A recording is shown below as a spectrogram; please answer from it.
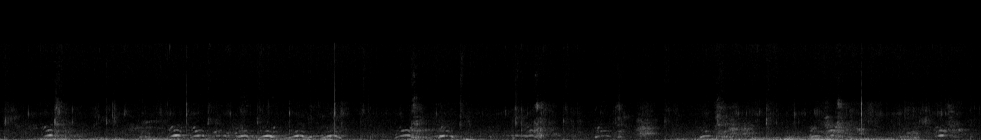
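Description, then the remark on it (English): Dogs yip and whine in quick bursts over a low scuffling rumble, seemingly playing rough with each other, continuing steadily without any talking. “Dogs. Can you hear them?”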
